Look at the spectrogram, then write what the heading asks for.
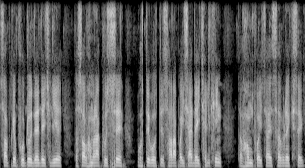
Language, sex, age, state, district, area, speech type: Maithili, male, 18-30, Bihar, Samastipur, rural, spontaneous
